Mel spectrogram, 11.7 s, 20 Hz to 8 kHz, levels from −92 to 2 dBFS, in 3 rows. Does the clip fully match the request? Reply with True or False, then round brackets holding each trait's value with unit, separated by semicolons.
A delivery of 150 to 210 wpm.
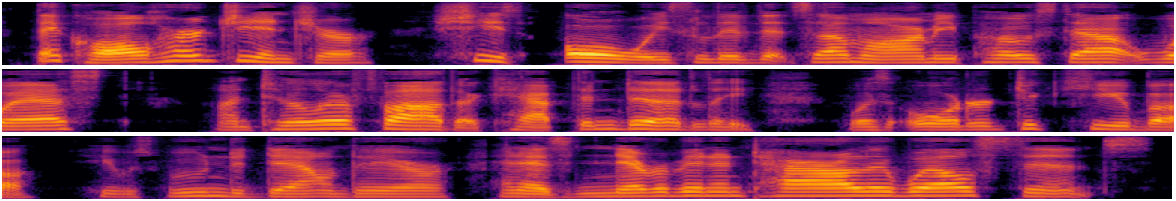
True (180 wpm)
